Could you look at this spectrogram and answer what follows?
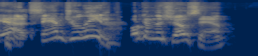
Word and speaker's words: Julien: a difficult one yeah most people say julian but it's not that's not right it's julene yeah yeah yeah kudos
